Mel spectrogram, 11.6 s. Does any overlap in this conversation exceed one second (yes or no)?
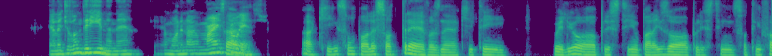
no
